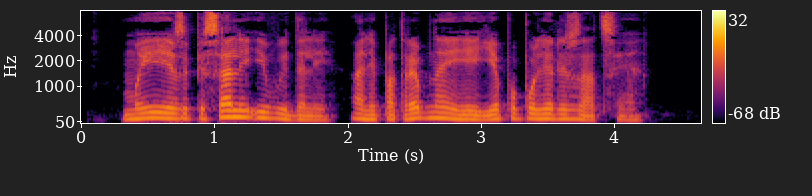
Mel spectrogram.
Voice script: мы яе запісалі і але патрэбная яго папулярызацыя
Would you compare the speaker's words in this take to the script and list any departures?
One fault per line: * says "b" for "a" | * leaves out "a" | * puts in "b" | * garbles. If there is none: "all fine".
* puts in "выдалі"
* says "яе" for "яго"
